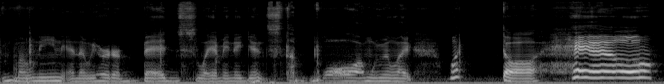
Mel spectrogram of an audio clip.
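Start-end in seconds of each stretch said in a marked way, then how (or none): 4.5-6.6 high, drawn-out slow disbelief; shocked what the hell. Retold or imitated. Friends reacting to strange noises next door, stunned. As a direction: stretch it out, stunned.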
